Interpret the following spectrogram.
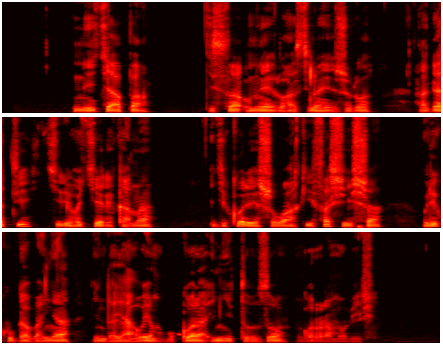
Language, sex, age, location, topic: Kinyarwanda, male, 25-35, Kigali, health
